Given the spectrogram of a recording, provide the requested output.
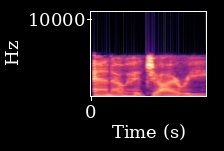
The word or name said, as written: anno hegirae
